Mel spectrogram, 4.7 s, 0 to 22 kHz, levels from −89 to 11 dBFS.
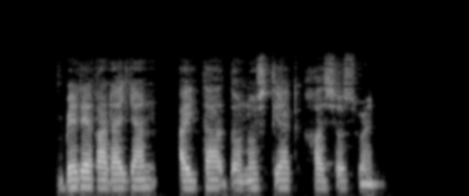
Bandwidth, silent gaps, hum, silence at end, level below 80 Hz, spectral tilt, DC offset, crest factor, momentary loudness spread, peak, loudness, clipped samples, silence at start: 8.2 kHz; 1.64-1.78 s; none; 0.9 s; -64 dBFS; -5 dB/octave; under 0.1%; 20 dB; 10 LU; -4 dBFS; -22 LUFS; under 0.1%; 0.6 s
